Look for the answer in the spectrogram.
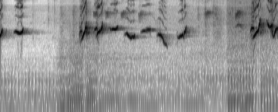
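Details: Greater green leafbird song meant to stimulate birds after moulting: a series of sharp, slurred whistled notes about four per second, over a steady low rumbling hum.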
